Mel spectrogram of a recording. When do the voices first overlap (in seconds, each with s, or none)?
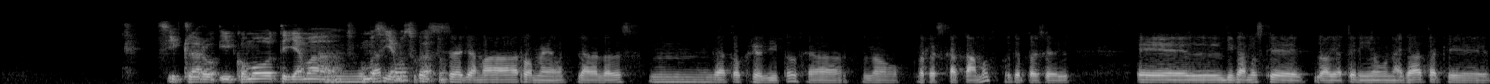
3.2 s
